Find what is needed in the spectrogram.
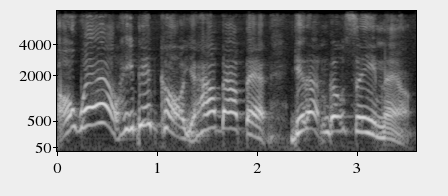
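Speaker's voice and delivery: very high, hammed-up surprise; mock enthusiasm. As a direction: put on an exaggerated high voice of a fickle crowd. Mocking the crowd's sudden change.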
